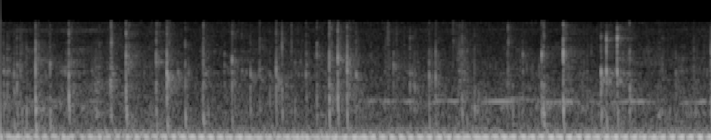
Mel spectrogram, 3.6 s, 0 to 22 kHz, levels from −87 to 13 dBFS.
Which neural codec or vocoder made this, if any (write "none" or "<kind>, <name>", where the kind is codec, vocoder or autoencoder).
none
